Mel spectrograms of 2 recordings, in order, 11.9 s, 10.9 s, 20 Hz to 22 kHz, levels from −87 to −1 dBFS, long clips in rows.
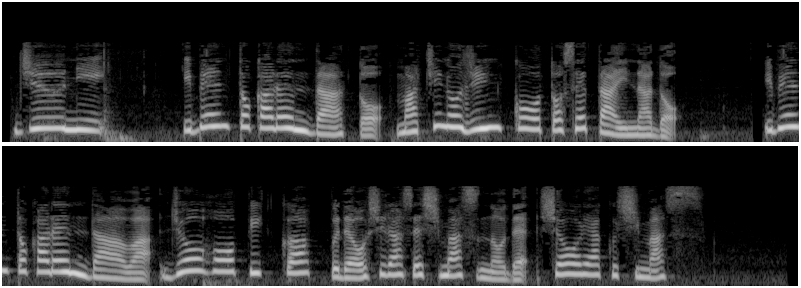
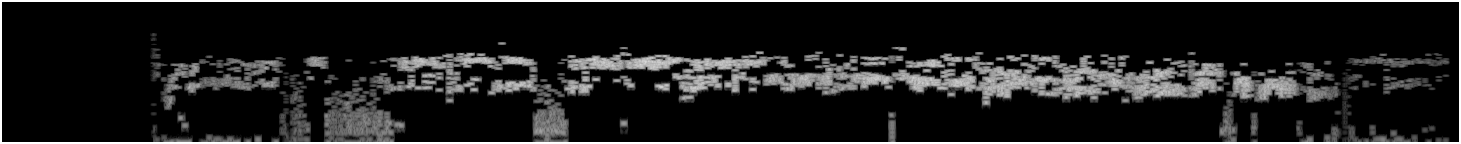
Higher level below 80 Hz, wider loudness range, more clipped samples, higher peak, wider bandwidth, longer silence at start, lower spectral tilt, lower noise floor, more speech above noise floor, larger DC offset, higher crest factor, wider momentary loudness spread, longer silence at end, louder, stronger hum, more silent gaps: about the same, -64 dBFS vs -62 dBFS; second, 4 LU vs 7 LU; neither; second, -12 dBFS vs -2 dBFS; about the same, 8 kHz vs 8 kHz; second, 0.1 s vs 1.25 s; first, -6.5 dB/octave vs 2 dB/octave; first, -64 dBFS vs -46 dBFS; first, 38 dB vs 25 dB; neither; about the same, 14 dB vs 18 dB; second, 9 LU vs 18 LU; first, 0.85 s vs 0.35 s; second, -26 LUFS vs -16 LUFS; neither; first, 5.63-5.70 s vs none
